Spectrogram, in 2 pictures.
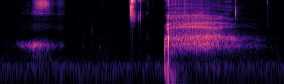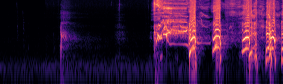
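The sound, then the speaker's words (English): A wet slurp of someone sipping wine, with faint clicks of the lips around it, then a run of loud breathy mouth sounds and murmurs after tasting. “First sip, guys. Can you hear it?”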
